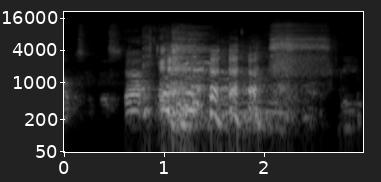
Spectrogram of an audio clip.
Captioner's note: laughter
